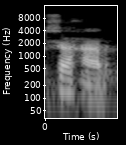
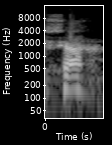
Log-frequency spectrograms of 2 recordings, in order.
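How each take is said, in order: First: An extra vowel is added before the final r. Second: The final r is left out entirely. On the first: "অনেকে বলতেছে শাহার" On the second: "অনেকে বলছে শাহ"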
